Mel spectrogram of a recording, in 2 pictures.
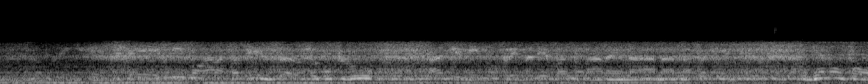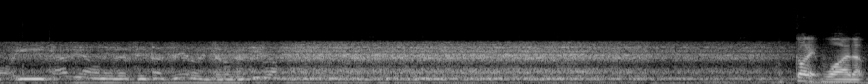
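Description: A man's voice speaks through a radio loudspeaker, thin and crackly.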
